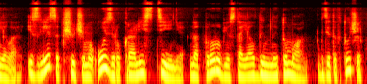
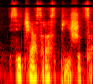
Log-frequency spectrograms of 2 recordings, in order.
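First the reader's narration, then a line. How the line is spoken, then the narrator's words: Whispered. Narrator (Russian): шепнула она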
